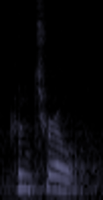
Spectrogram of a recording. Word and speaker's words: control: O correto, então, é o seguinte, control. Control. A maioria dos meus alunos, quando lia essa palavra, imediatamente dizia control. porque talvez até pareça mais inglês do que control, mas o correto é você dizer control, tá bom?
